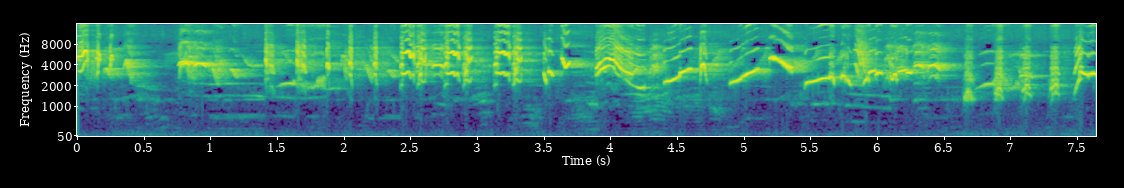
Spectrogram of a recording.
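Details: Oriental magpie-robin in insistent fighting song, full of mimicked fillers for tutoring: a rapid run of chips, harsh notes and looping whistles that continues for nearly eight seconds.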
